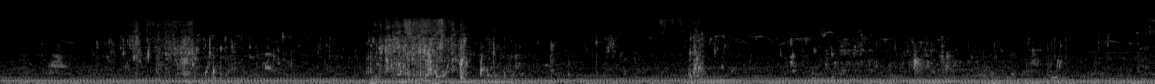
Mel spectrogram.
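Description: Wooden canoe paddle strokes in lake water: splashes and trickling drips as the blade goes in and comes out, a stroke every couple of seconds, the biggest about four seconds in. A steady low hum runs underneath.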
